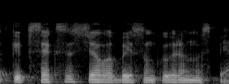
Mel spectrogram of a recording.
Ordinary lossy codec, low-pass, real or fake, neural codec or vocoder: Opus, 24 kbps; 7.2 kHz; real; none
